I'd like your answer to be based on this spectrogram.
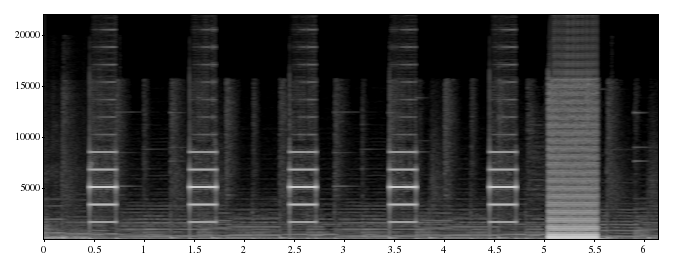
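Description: A quiz countdown timer for a grade 4 English lesson beeps five times at a steady one-second pace, then ends in a loud, sustained buzzer alarm, with no voices.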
